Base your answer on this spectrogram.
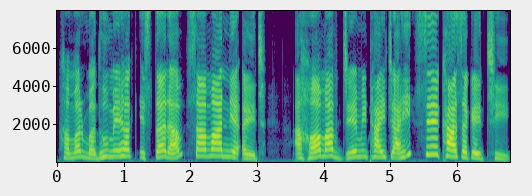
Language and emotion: Maithili, happy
